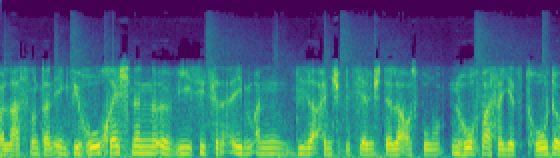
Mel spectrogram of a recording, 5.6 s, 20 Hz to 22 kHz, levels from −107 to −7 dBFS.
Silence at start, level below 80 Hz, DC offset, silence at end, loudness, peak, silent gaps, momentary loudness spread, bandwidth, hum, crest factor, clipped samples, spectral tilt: 0 s; -44 dBFS; under 0.1%; 0 s; -19 LUFS; -4 dBFS; none; 6 LU; 7 kHz; none; 14 dB; under 0.1%; -8 dB/octave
